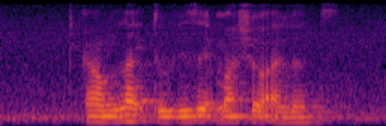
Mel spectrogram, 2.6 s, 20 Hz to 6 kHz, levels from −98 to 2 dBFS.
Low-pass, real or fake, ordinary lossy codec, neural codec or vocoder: 5.4 kHz; fake; none; vocoder, 44.1 kHz, 128 mel bands every 512 samples, BigVGAN v2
